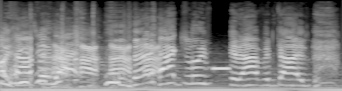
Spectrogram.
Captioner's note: laughing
